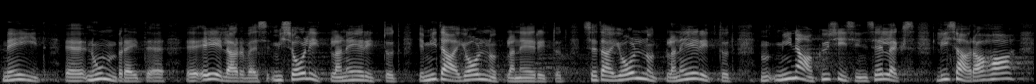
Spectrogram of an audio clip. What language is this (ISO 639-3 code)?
est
